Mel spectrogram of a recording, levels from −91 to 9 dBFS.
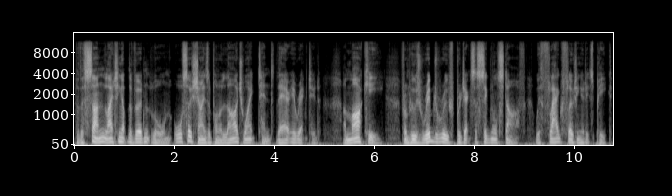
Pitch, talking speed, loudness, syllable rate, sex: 100 Hz, 170 wpm, -20 LUFS, 5.0 syllables/s, male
